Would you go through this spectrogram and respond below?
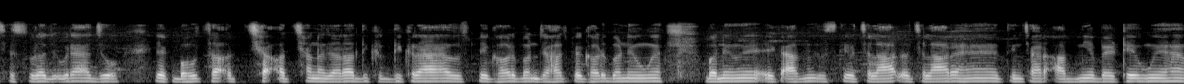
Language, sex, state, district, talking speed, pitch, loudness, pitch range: Hindi, male, Bihar, Sitamarhi, 190 wpm, 140 Hz, -18 LUFS, 135-145 Hz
